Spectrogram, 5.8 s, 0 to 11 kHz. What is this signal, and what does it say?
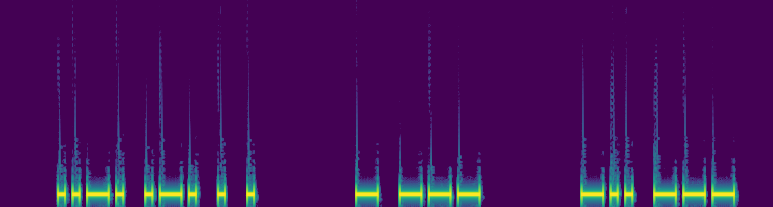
Morse code, heard as a keyed tone, about 23 wpm, 700 Hz. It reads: FREE TO DO
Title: 2x Word-Spacing - Sentences from Top 500 Words - 22wpm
